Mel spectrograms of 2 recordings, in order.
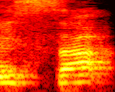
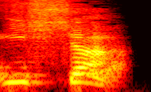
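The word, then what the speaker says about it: אִשָּׁה: Kametz e o Re, fica Issa ou Ixá. Se ficar Issa, é 2 S, como eu pronunciei. Se ficar Ixá, é I-S-H-S-H-A.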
